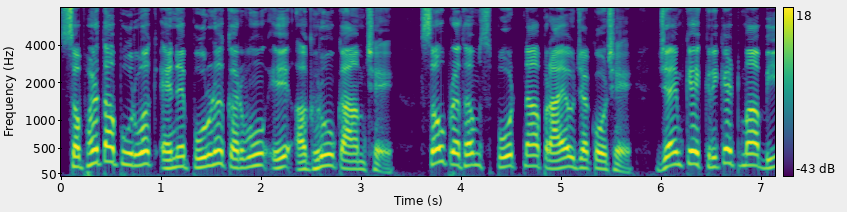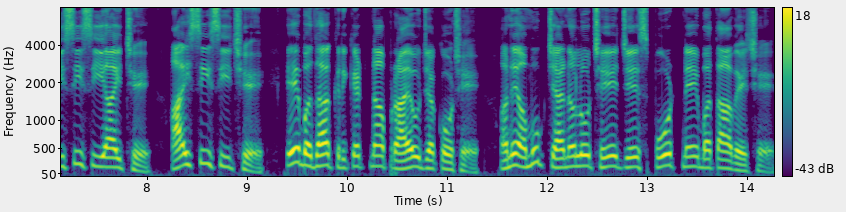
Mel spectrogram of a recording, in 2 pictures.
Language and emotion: Gujarati, neutral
